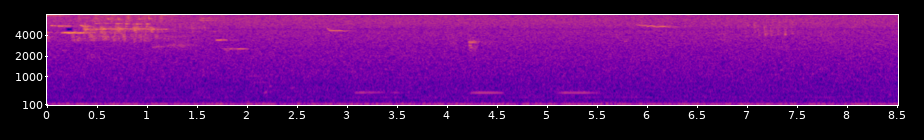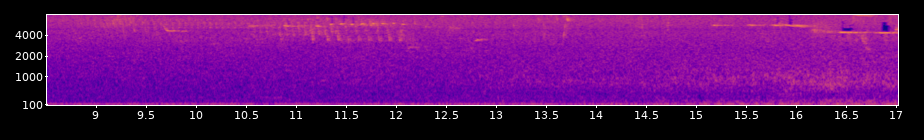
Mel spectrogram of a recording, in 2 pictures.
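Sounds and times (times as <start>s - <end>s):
small birds chirping: 0.0s - 4.6s, 7.0s - 7.6s, 8.3s - 17.0s
steady low rumble: 11.8s - 16.9s.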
